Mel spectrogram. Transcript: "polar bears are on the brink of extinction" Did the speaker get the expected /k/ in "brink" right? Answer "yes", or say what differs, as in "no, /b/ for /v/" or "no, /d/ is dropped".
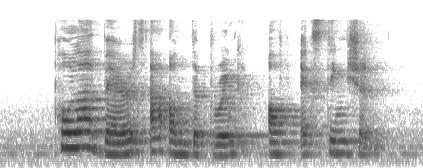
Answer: yes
